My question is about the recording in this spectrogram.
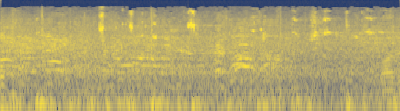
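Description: Live basketball game sound from the arena floor: a ball dribbling on the hardwood court over a steady crowd murmur, with short high sneaker squeaks scattered through.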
